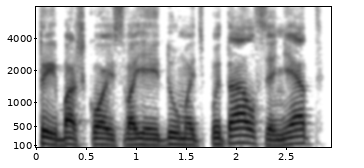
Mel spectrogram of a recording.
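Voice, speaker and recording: A man voicing a frantic young man who shouts urgent warnings, in a read-aloud story. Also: medium pitch, slow pace, smooth, dry recording, studio quality, lightly acted. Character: frantic male youth warning through a gadget.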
